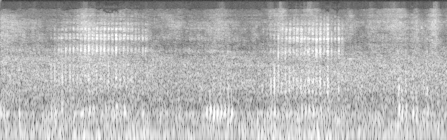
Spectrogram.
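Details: Maine Coon cat purring steadily and softly in a quiet room, a continuous low rumbling purr with faint breathy rises every second or so.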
